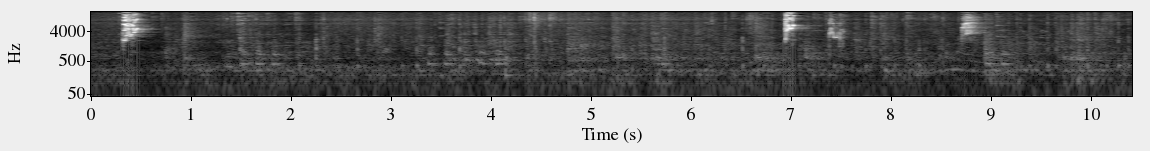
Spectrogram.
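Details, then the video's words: Lovebirds, a gray one ready to lay eggs and a yellow-green one, heard in the morning: a few sharp, harsh high chirps spaced several seconds apart over faint low background noise. "Yellow Green Lovebird's melodious chirping sound"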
